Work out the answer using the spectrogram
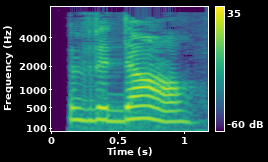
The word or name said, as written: Vidal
